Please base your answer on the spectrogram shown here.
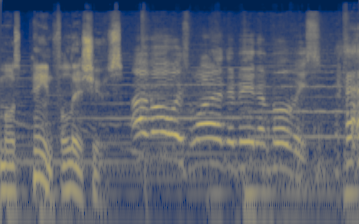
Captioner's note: laughs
